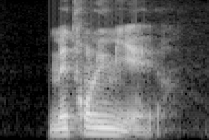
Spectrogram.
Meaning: to shine a light on, to bring to light, to highlight
- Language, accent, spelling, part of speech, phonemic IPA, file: French, France, mettre en lumière, verb, /mɛ.tʁ‿ɑ̃ ly.mjɛʁ/, LL-Q150 (fra)-mettre en lumière.wav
